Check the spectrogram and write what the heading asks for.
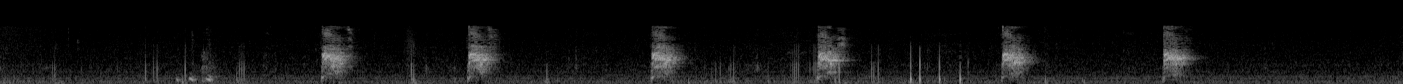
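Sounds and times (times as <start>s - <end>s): small dog barking: 3.2s - 3.6s, 4.7s - 5.1s, 6.5s - 6.9s, 8.2s - 8.6s, 10.0s - 10.4s, 11.6s - 12.1s.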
